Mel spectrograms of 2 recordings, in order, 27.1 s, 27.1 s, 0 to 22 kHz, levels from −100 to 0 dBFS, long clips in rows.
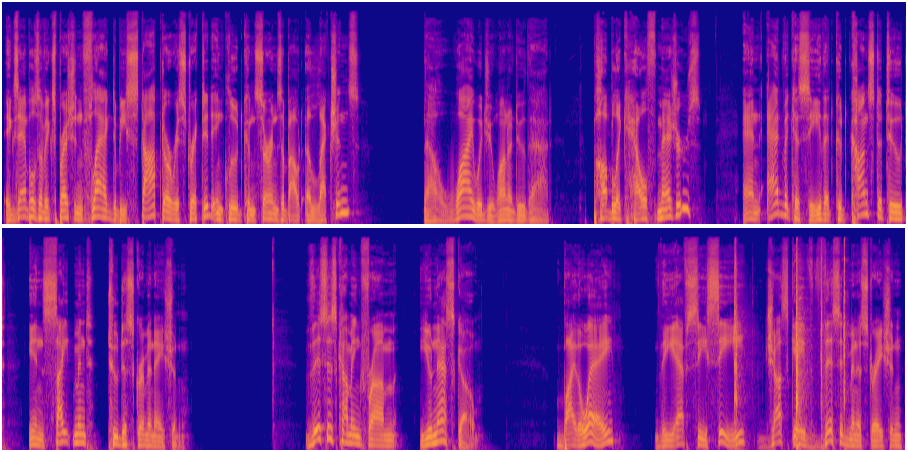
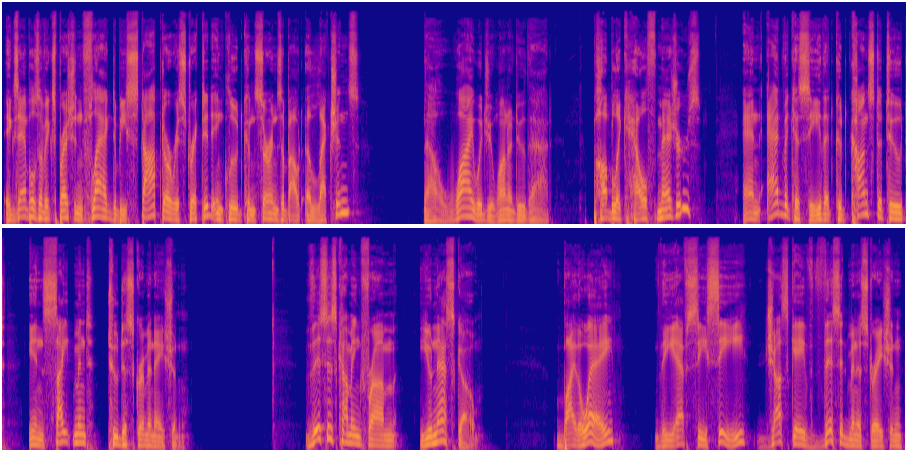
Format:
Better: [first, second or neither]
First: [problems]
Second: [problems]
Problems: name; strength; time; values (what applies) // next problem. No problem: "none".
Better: second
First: keyboard typing; loud; from 25 to 26 s; peak 4 dB above the speech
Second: none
